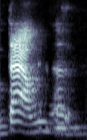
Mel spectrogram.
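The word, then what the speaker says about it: dubh: named okay so next one is down so down again if it's written like this but it's pronounced as bounce so down that is brown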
